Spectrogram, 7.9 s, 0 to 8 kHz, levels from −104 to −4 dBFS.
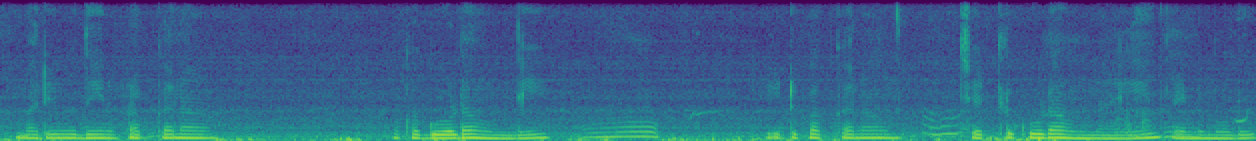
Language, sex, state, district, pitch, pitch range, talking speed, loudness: Telugu, female, Telangana, Nalgonda, 200 Hz, 190-210 Hz, 100 wpm, -27 LUFS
